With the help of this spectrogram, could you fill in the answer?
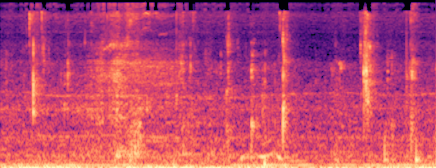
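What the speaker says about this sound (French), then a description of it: "comme vous voyez le résultat, ça croque" Freshly made homemade fries, cooked in a Cookeo Extra Crisp, chewed up close with crisp crunching bites and soft squishy mastication over a low steady hum.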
